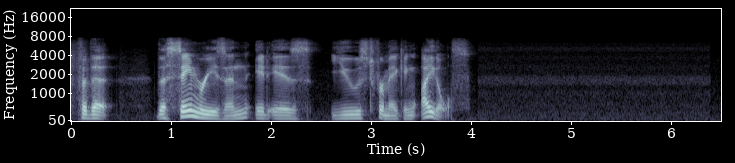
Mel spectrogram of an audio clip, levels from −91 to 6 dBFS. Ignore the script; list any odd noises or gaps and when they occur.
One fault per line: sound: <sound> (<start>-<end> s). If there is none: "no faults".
no faults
